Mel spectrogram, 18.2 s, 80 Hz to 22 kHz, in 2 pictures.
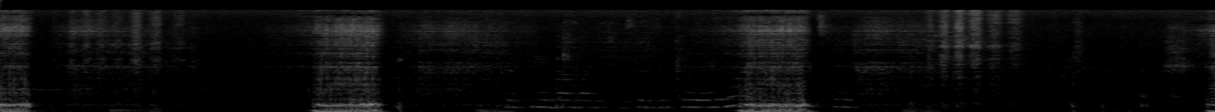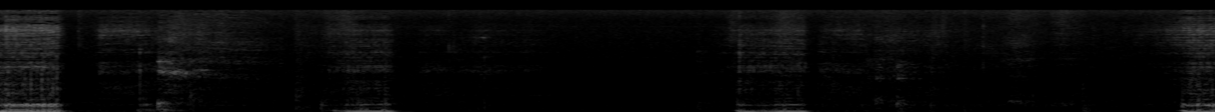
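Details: Sleeping Cane Corso puppy snoring: loud, rough snoring bursts about 19 per minute with quiet breathing between; ordinary snoring.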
